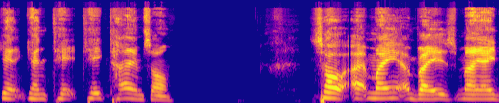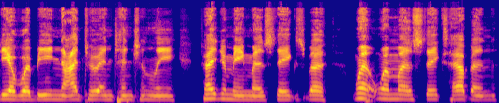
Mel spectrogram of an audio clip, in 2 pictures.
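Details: Real, self-reported speech impediment in an adult male, present for years and heard whenever he speaks; stuttering (speech disfluency).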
